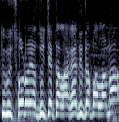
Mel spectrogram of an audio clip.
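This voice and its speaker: An indignant young husband. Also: male voice, extremely high pitch, flat delivery, rapid-fire. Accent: colloquial Bangladeshi Bengali. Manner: indignant, scolding. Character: angry young husband defending his mother. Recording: with faint background music.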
